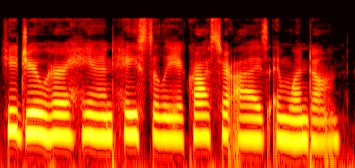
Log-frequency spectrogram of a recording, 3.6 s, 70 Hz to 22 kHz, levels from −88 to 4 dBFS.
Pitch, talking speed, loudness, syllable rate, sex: 205 Hz, 185 wpm, -17 LUFS, 4.2 syllables/s, female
